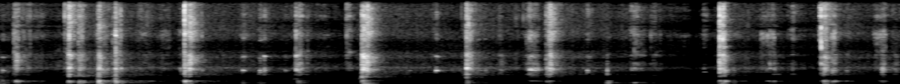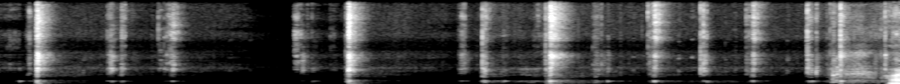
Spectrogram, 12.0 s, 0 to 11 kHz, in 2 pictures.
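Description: Brass levers of a 5-lever mortice lock clicking as a lever pick lifts them under heavy tension: faint, irregular clicks, sometimes a second or more apart. The levers pop up and make noise but none binds, so the lock is not yielding to the pick.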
